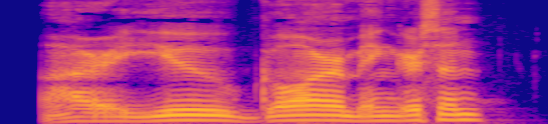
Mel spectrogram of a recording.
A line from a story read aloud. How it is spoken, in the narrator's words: he asked in a gravelly voice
